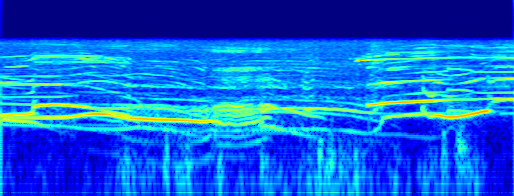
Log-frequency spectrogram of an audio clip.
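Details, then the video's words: Wolves at the California Wolf Center howling on the Fourth of July with no fireworks nearby: several overlapping long, smooth, wavering howls, one dropping slowly in pitch while higher voices rise and fall above it. "California Wolf Center wolves howling"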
